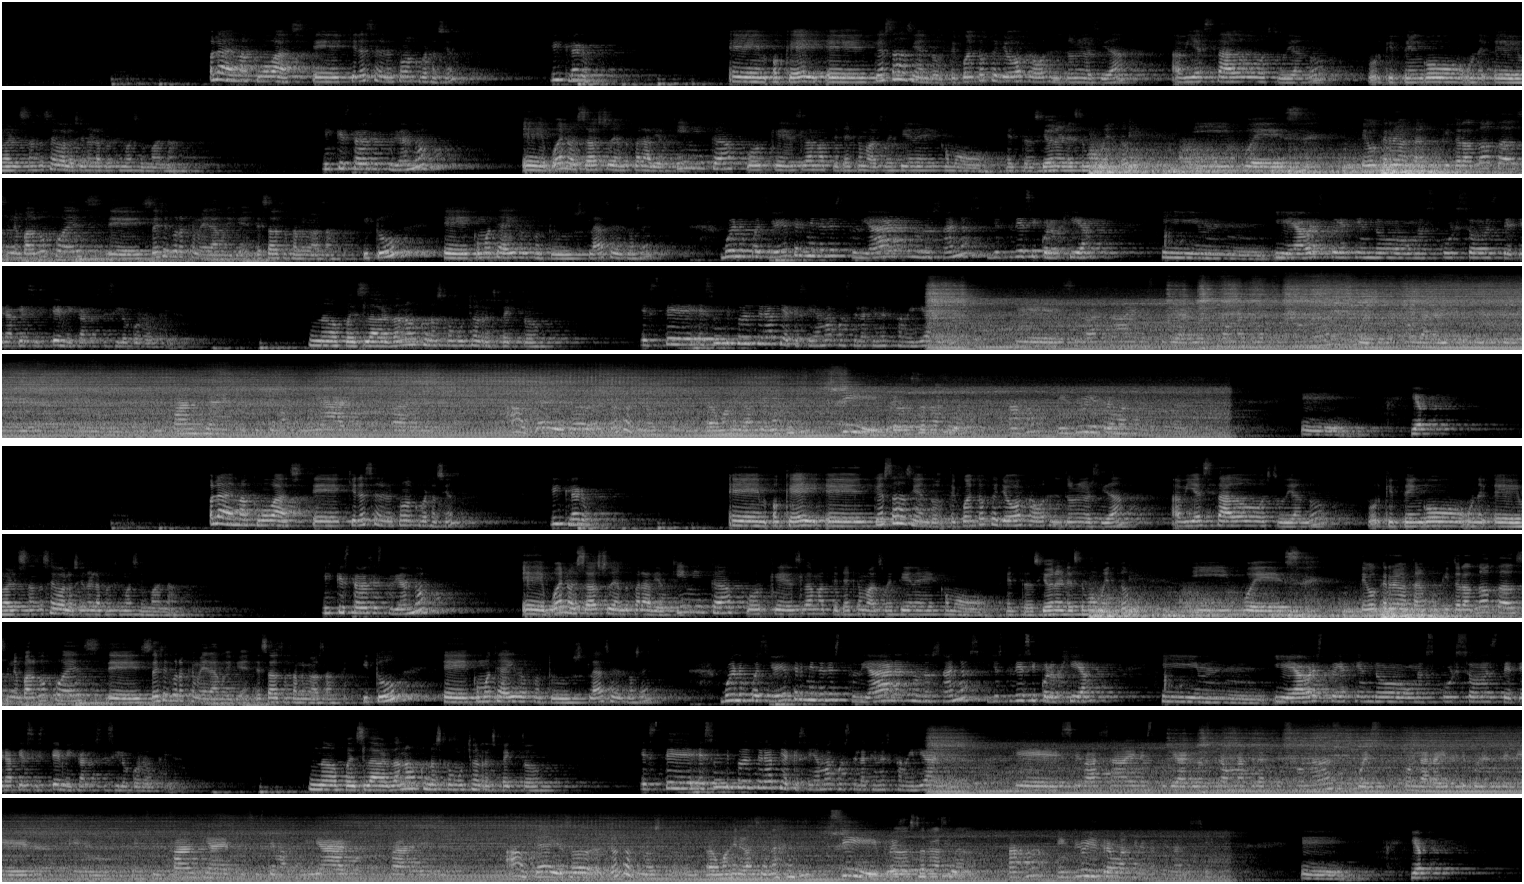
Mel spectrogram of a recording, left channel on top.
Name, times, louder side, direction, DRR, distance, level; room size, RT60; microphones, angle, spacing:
voice 1, 2.1-4.6 7.3-11.2 11.7-13.3 13.7-17.0 20.4-26.5 27.1-28.4 28.8-33.7 34.0-34.4 34.8-36.9 48.7-51.0 65.8-68.9 69.7-70.6, right 1 dB, 75° right, 5 dB, 3.2 m, -27 dB
voice 2, 5.5-6.0 18.4-19.5 26.9-27.2 37.3-41.4 42.0-47.3 52.0-55.2 55.4-65.2 69.2-70.5 70.9-73.0 73.8-75.0, right 1 dB, 50° right, 5 dB, 3.9 m, -29 dB
Thunder, 26.1-33.0, equal, 15° left, 2.1 m, -27 dB
Sawing, 54.8-73.1, left 4 dB, 40° left, 1.3 m, -29 dB
24.5 x 20.0 x 9.3 m, 1.4 s
head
